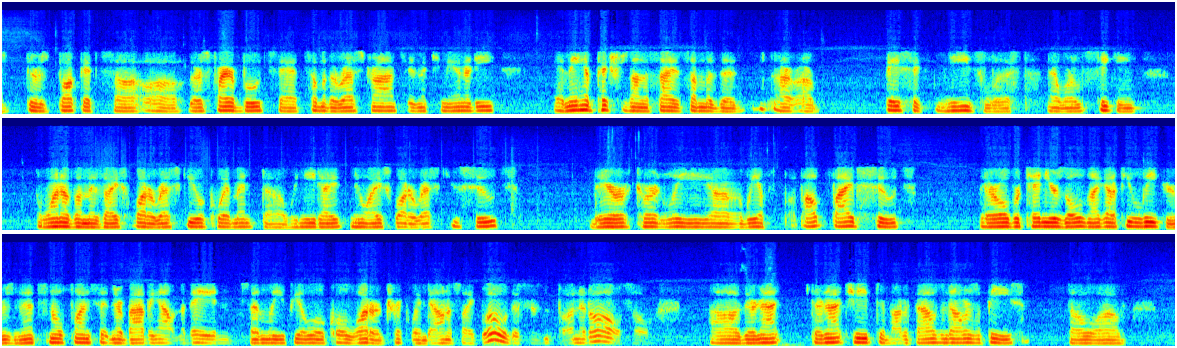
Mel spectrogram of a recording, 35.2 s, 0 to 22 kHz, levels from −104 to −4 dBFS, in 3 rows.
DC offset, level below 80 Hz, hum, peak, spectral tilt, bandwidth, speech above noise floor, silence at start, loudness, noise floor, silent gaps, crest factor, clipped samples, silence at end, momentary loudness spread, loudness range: under 0.1%; -58 dBFS; none; -4 dBFS; -9.5 dB/octave; 3.7 kHz; 38 dB; 0 s; -23 LUFS; -61 dBFS; none; 20 dB; under 0.1%; 0.5 s; 11 LU; 5 LU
